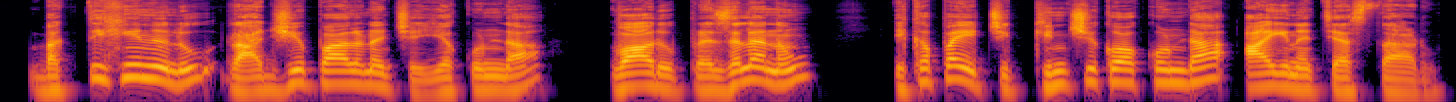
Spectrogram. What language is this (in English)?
Telugu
